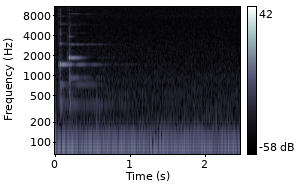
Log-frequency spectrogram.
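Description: Duolingo's correct-answer chime: a quick two-note ding of bright ringing tones at the very start, fading within about half a second, signalling that the spoken answer was accepted. A steady low hum sits underneath.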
